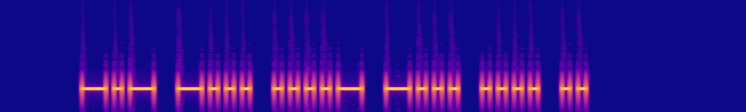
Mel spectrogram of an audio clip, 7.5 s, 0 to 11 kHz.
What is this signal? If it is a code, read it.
Morse code, heard as a keyed tone, about 15 wpm, 700 Hz. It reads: KB4BHI
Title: USA Call Signs - 6 Characters - Repeated 2x - 15wpm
